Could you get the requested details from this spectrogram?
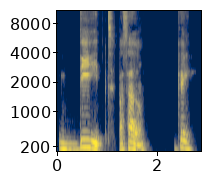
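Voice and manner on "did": usual speaking voice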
